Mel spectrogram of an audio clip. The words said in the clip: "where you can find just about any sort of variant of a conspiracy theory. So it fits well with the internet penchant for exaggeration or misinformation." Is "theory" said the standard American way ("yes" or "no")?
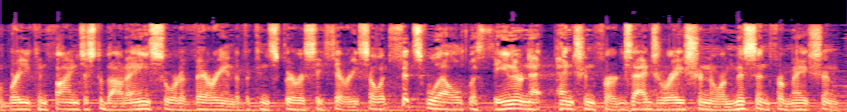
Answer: yes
